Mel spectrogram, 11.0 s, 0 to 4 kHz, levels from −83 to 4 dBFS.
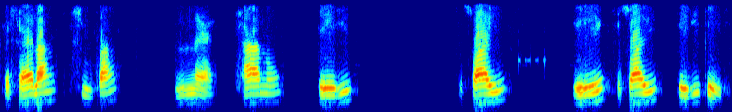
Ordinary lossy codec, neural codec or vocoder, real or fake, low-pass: none; none; real; 3.6 kHz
